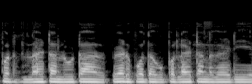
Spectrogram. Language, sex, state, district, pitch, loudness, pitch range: Rajasthani, male, Rajasthan, Nagaur, 120 Hz, -14 LUFS, 115-120 Hz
